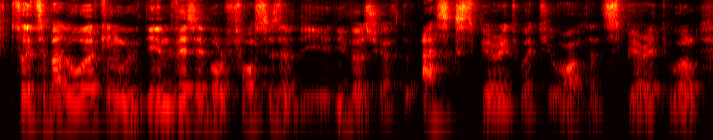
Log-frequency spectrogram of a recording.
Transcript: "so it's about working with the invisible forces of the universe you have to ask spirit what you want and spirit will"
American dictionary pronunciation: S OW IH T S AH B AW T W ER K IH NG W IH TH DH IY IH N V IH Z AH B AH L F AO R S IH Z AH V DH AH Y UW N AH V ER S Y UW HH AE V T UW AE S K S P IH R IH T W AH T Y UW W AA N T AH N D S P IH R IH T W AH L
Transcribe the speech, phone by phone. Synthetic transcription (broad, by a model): S OW IH T S AH B AW T W ER K IH NG W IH DH IY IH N V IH Z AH B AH L F AO R S IH Z AH V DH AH Y UW N AH V ER S Y UW HH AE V T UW AE S K S P IH R IH T W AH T Y UW W AA N T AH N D S P IH R IH T W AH L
